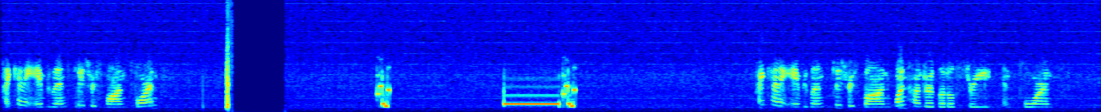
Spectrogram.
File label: PAGING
